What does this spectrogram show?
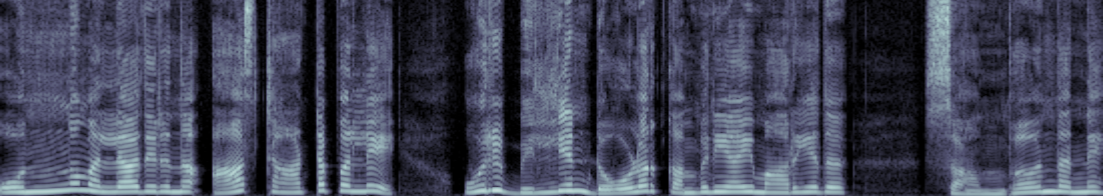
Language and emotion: Malayalam, surprised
